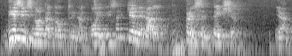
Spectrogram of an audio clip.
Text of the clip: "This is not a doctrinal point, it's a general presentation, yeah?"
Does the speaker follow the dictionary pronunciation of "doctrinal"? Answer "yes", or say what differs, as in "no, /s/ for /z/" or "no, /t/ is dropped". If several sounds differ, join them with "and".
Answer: yes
